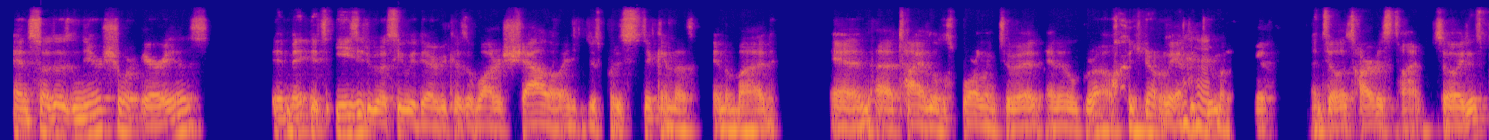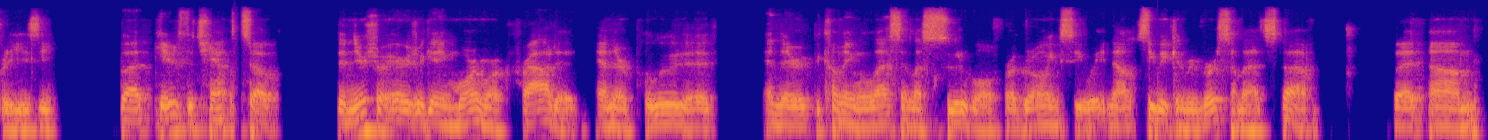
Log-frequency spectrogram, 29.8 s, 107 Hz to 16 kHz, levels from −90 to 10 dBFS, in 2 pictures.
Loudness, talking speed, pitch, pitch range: -19 LUFS, 200 wpm, 95 Hz, 85-135 Hz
